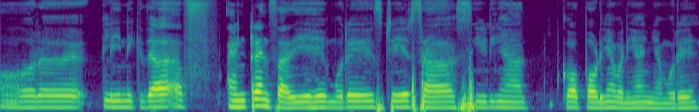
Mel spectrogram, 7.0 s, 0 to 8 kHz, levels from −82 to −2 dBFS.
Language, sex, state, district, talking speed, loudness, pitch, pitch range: Punjabi, male, Punjab, Kapurthala, 135 wpm, -17 LUFS, 150 Hz, 145-160 Hz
